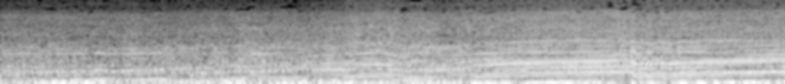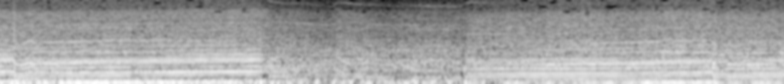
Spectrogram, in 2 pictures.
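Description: A racing car engine screams at high revs, rising in pitch and dropping sharply with each gear shift.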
